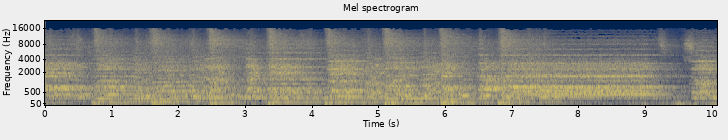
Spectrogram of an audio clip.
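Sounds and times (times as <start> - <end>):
choir singing held notes: 0.0 - 10.0
orchestral music: 0.0 - 10.0.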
